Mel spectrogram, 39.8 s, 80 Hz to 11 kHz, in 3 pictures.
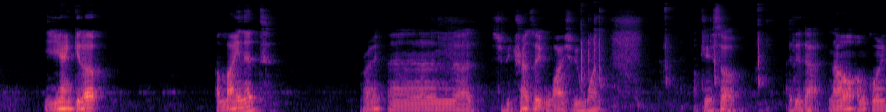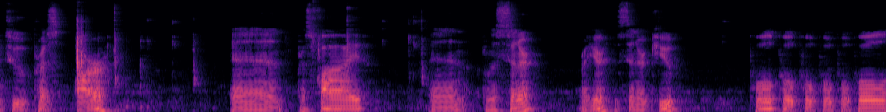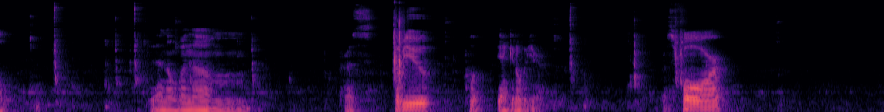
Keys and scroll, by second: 8.6 1, 8.8 Return, 14.3 r, 17.8 5, 32.4 w, 36.5 4.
